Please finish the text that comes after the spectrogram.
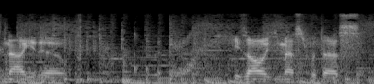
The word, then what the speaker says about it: Nagito: dead is he i i mean it's the nagado you know i don't know if i'm pronouncing that right that's right it's nagido he's always messed with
